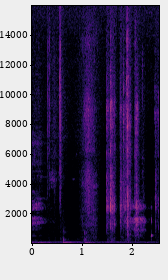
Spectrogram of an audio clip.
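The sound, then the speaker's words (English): Rapid, continuous typing on a computer keyboard, a dense run of sharp clicks and clacks, with no voices present. “He's typing something into the computer. Don't worry about it. What a furious click clacking away.”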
